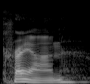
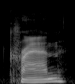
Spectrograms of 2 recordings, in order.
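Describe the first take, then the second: First: The word is said as two syllables. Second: The word is said as one syllable. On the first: This is the standard way to say it. "it's actually pronounced crayon" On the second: This is how most people say it in the Midwest. "in the Midwest, most people just pronounce it cran"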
